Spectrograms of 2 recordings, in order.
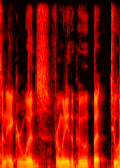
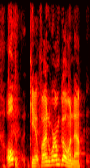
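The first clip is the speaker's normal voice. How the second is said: put-on Omaha accent; 9 semitones higher, 5 dB louder than usual. Continuing the Omaha accent bit.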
